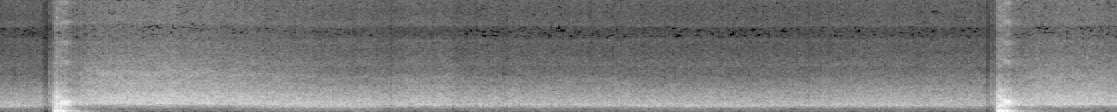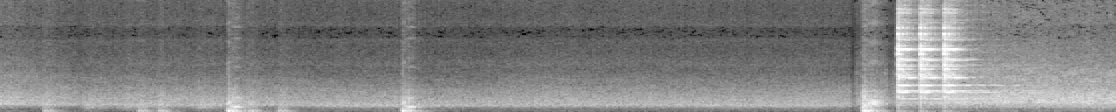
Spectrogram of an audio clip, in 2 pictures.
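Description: A crowd cheers steadily in a large arena.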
